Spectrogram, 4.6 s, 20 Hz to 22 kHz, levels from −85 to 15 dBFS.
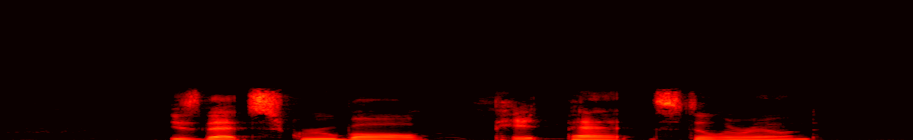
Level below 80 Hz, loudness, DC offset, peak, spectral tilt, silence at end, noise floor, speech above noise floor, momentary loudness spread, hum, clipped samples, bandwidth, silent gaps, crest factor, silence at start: -74 dBFS; -38 LUFS; under 0.1%; -20 dBFS; -3 dB/octave; 0.5 s; -83 dBFS; 44 dB; 13 LU; none; under 0.1%; 8.2 kHz; none; 22 dB; 0.85 s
